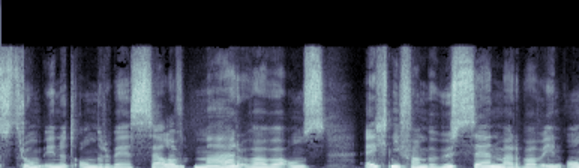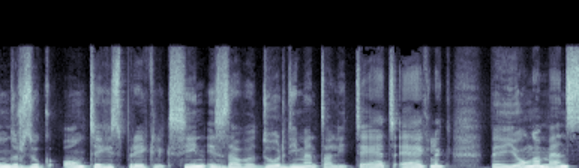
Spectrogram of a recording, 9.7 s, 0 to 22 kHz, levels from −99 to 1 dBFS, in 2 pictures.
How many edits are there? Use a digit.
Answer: 1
